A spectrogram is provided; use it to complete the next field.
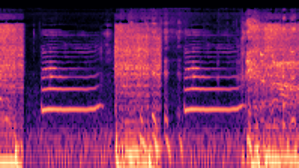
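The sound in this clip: Two long cat meows are set into a pop song, each drawn out on a steady pitch with a small lift at the end. Short bursts of music come between and after them.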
